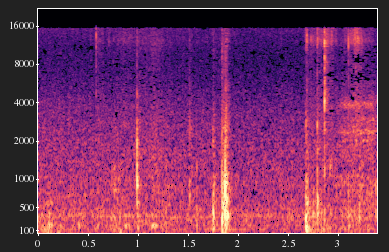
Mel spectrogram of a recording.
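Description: A plastic disc case clicks and rattles in hands.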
